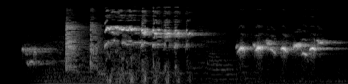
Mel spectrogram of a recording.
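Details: A white-rumped shama, in a lure recording of its rattling chatter, gives a clear whistled note, then a burst of harsh rattling chatter, and finally a series of rich warbled whistles.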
